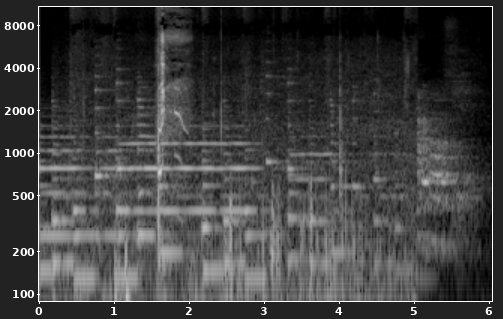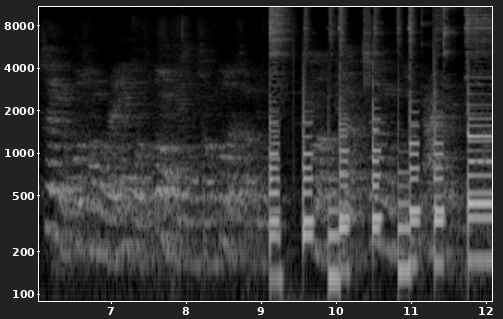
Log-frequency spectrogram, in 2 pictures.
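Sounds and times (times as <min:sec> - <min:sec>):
background music with low bass: 0:00.0 - 0:05.0, 0:09.1 - 0:12.0.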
